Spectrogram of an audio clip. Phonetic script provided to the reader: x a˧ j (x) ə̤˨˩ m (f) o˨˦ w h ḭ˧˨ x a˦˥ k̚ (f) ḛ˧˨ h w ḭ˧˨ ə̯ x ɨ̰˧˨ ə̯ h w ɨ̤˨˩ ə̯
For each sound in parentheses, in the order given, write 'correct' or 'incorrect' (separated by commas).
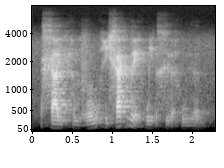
incorrect, incorrect, incorrect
